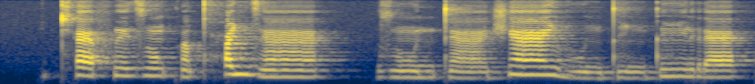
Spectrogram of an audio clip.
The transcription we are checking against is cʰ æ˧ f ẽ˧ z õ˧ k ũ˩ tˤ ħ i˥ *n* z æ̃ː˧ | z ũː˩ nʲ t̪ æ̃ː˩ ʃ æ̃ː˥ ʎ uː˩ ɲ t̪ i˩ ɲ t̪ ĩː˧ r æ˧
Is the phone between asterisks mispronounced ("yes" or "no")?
yes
